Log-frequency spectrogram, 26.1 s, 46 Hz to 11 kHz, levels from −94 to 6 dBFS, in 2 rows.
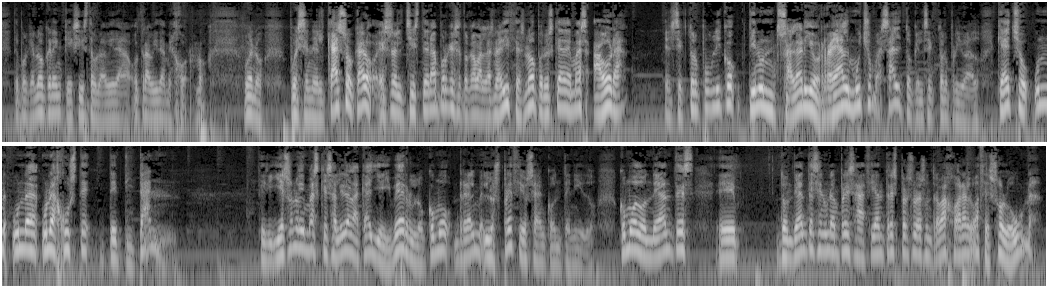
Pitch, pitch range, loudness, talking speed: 145 Hz, 115-175 Hz, -22 LUFS, 220 wpm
